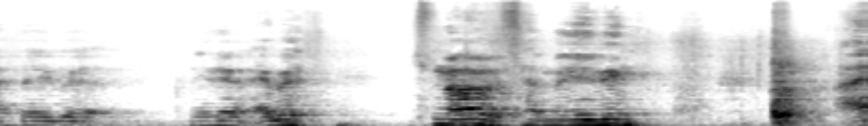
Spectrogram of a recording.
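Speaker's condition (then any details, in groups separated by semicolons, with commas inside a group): Cerebral palsy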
